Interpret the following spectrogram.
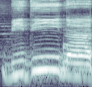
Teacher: بدینار، یہاں پر دیکھیے یا مدہ ہے، یا ساکن سے پہلے زیر ہے، یا مدہ ہے، 1 الف کے برابر کھینچ کر پڑھیں گے۔ بدینار، نار یہاں پر الف مدہ ہے، الف سے پہلے زبر ہے، الف مدہ کو بھی 1 الف کے برابر کھینچ کر پڑھیں گے۔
